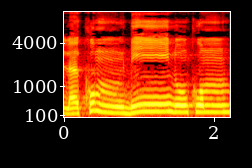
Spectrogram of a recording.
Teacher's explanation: mim di sini izhar syafawi, tidak didengungkan, tidak juga disamarkan.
